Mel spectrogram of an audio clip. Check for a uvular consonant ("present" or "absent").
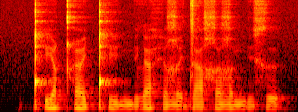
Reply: present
